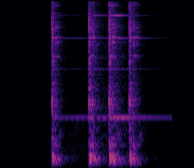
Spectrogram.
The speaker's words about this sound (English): Take the phone off the hook, please.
